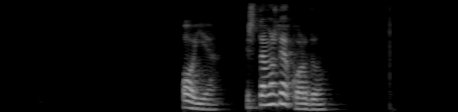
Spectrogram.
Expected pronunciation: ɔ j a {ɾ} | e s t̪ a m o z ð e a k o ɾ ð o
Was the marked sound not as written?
yes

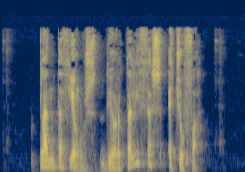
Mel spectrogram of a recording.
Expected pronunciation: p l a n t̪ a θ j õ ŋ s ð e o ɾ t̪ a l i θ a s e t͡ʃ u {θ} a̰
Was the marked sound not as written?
yes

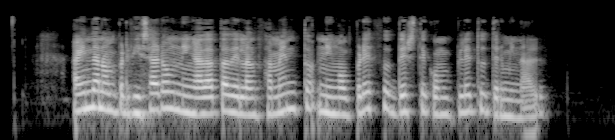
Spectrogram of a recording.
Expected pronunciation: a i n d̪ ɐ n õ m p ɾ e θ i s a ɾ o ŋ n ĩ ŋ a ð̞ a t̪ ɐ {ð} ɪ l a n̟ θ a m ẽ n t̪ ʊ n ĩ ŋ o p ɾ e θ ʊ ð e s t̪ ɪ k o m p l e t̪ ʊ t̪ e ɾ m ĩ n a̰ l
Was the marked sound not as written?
no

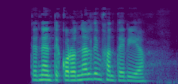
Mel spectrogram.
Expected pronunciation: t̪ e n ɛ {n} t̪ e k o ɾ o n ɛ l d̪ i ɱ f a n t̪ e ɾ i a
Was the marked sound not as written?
no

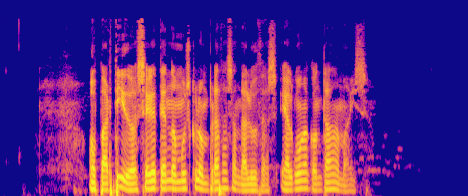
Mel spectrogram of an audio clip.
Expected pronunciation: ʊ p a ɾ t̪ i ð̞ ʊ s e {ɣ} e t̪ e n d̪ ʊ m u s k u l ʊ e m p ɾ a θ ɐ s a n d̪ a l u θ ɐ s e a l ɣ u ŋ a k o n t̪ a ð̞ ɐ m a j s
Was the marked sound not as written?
no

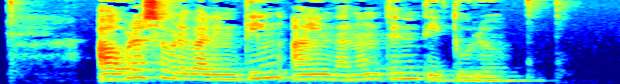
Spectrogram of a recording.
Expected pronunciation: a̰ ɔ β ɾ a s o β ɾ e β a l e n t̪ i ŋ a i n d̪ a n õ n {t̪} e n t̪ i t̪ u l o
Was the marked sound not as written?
no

